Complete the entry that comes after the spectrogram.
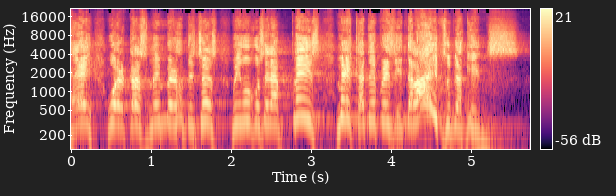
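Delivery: high, forceful preacher's appeal; loud exhortation. Acted. Preacher appeals to workers for the kids, loud exhortation. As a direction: call out urgently to the whole church. Calls on church workers to help.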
